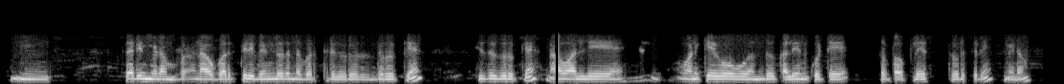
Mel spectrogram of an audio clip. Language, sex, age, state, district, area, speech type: Kannada, male, 18-30, Karnataka, Chitradurga, rural, conversation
